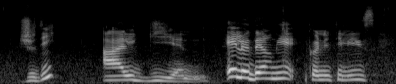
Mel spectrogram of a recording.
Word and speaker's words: alguien: Aussi dans le mot alguien, je ne prononce pas le U. Je ne dis pas alguien. Je dis alguien.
